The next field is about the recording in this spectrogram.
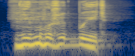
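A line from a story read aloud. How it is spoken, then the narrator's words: Shocked breathless exhale. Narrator (Russian): потрясённо выдохнула Алиса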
